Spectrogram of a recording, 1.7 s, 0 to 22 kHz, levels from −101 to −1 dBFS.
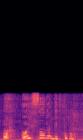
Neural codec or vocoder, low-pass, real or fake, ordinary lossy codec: codec, 44.1 kHz, 2.6 kbps, SNAC; 7.2 kHz; fake; none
